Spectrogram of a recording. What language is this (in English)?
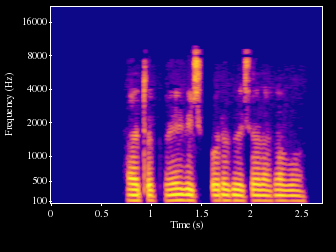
Pashto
